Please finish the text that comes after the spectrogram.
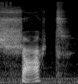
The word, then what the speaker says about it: Chartres: Actually, I believe it's just pronounced Chartres in French, but obviously that word doesn't have very good connotations in English.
